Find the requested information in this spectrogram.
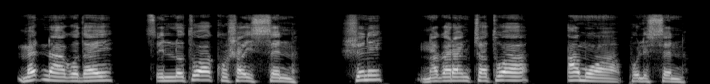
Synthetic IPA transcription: mɛɗɪnaːɡɔd̪ɐj | t͡sʼɪlːɔt̪ʊwaːkɔʃɐjɪsːɛnːɐ | ʃɪn | nɐɡɐɾɐnt͡ʃːɐt̪ʊwaː | ɐmʊwaːpɔlɪsːɛnːɐ

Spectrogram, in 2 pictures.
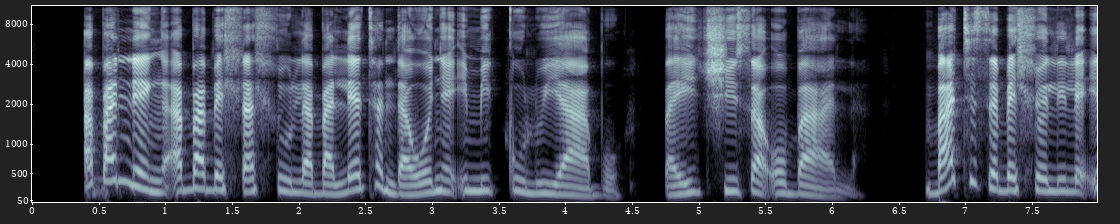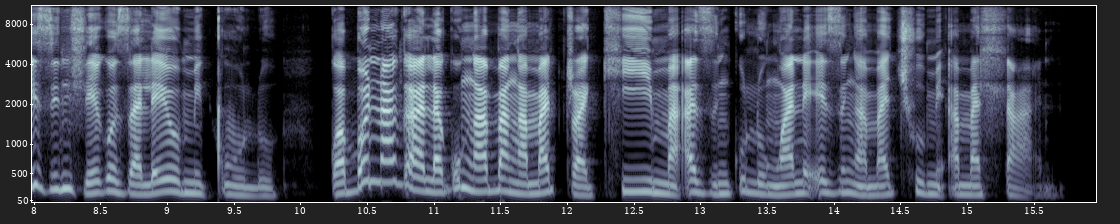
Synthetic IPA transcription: aβaneŋiʔaβaβɛɬaɬulaβalɛtʰandʱawɔɲɛʔimiǃulujaβɔ | βajit͡ʃʼisaʔɔβaːla | βatʰisɛβɛɬolilɛʔizind͡ɮʱɛɣɔzalɛjɔmiǃuːlu | ɣwaβɔnaɣalaɣuŋaβaŋamad̥ʱrakʰima̰ʔaziŋkʼuluŋwanɛʔeziŋamat͡ʃʼumiʔa̰maɬa̰ːnu

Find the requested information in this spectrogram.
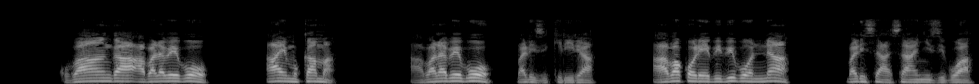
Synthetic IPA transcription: kuβaːŋɡaːβalaβe̞βo̞ | ajimukama̰ː | βalaβe̞βo̞ | βaliziciɾiɾaː | βako̞le̞ːβiβiβo̞nːa | βalisaːsaːɲiziβwa

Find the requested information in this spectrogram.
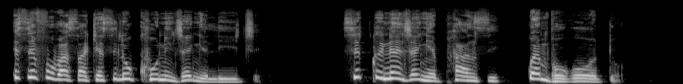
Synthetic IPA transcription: isifuβasakʰɛsilukʰunind͡ʒʱɛŋeliːt͡ʃʼɛ̥ | siǃinɛnd͡ʒʱɛŋɛpʰant͡sʼi | ɣwɛmbʱɔɣɔːd̥ʱɔ̰

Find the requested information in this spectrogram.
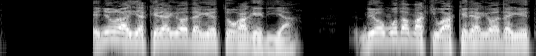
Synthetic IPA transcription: eɲoɾaɣiakeɾeaɣeɔðɛɣetoɣaɣeɾia | neɔmoðamakiwakeɾeaɣeɔðɛɣet

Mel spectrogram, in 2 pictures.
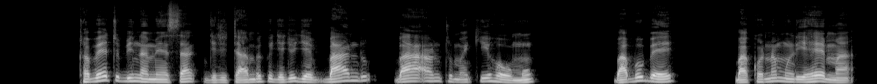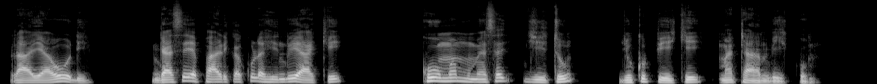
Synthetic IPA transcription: twabɛtubinamɛsaɟilitambikuɟaɟuɟɛbandu | baːn̩tumakiɦɔmu | babubɛ | bakɔnamulihɛma | laːjaudi | ŋɡasɛjɛpalikakulaɦindujaki | kuhumamumɛsaɟitu | ɟukupikimatambiku

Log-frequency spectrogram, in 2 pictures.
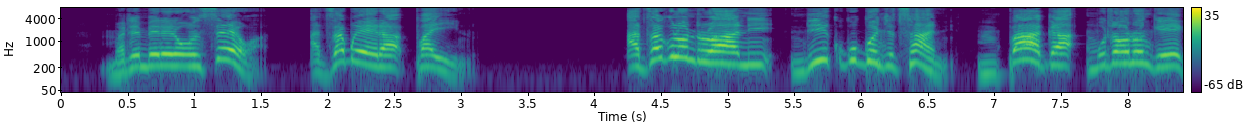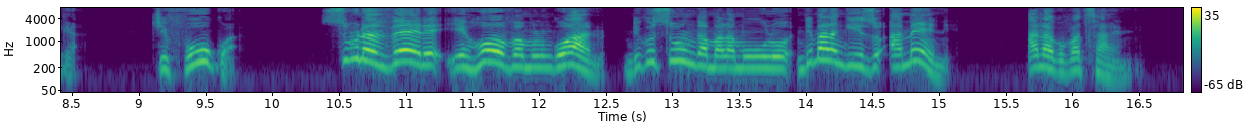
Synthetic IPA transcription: matɛmbɛɾɛɾɔɔnsɛwa̰ | ad͡zaɓwɛɾapaiːnu | ad͡zakulɔndɔlanindikukuɡɔnd͡ʒɛt͡sʰani | m̩pakamutaɔnɔŋɡɛːka | t͡ʃifuːkwa̰ | sumunaɱvɛɾɛjɛɦɔvamuluŋɡuwanundikusuŋɡamalamulɔndimalaŋɡizɔʔamɛnɛ | anak̬upat͡sʰa̰ːni

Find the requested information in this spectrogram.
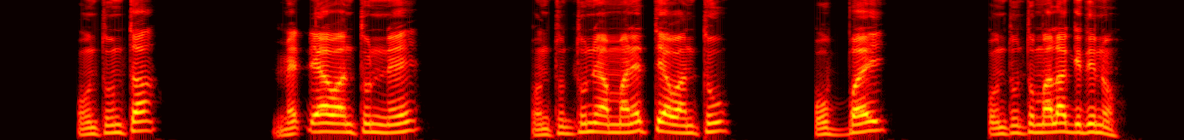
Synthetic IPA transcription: ʔʊnt̪ːʊnt̪ːɐ | mɛɗːɪjaːwɐnt̪ːʊnːɛ | ʔʊnt̪ːʊnt̪ːʊnːɛɐmːɐnɛt̪ːɪjaːwɐnt̪ːʊ | ʊbːɐj | ʊnt̪ːʊnt̪ːʊmɐlɐɡɪd̪ɪnɔ

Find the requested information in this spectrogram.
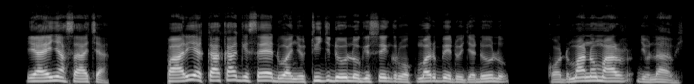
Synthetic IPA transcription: jajɛɲasat͡ʃa̰ | paɾɪjɛkakaɡɪsɛɛdwaɲotid͡ʒdoloɡɪsɪŋɡɾwɔkmarbedod͡ʒadolo | kɔdmanɔmard͡ʒolawḭ

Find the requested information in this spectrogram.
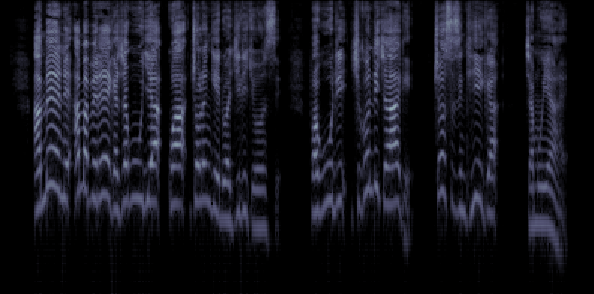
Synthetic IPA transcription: amɛnɛʔamapɛɾɛkat͡ʃakuɗjakwat͡ʃɔlɛŋɡɛɗwat͡ʃiɾit͡ʃɔnsɛ̥ | pakut̬it͡ʃikɔndit͡ʃakɛ̰ | t͡ʃɔsɛsintʰika | t͡ʃamuja̰ːja

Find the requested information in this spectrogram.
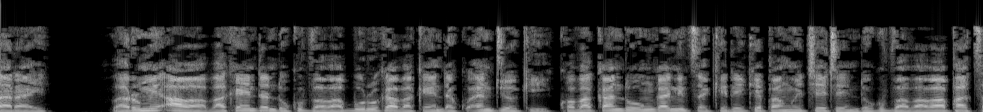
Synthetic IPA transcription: ʋaɾume̞ʔaʋaʋakae̞ndando̞kub͡vaʋaɓuɾukaʋakae̞ndakuantio̞kikwaʋakando̞uŋɡanid͡zake̞ɾe̞k̬e̞pamwe̞t͡ʃe̞te̞ndo̞k̬ub͡vaʋaʋapat͡sa

